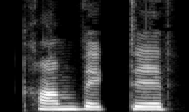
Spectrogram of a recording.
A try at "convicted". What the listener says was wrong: That's the way you said convicted. You had an emphasis on that convicted.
